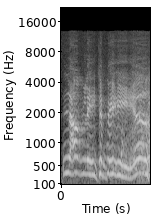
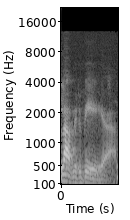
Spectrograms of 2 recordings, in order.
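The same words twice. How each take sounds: First: It is said with a forced, strained voice. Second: It is said smoothly with easy elegant stress.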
